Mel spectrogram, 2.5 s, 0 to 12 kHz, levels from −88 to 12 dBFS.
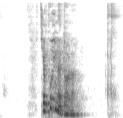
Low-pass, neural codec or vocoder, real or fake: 10.8 kHz; vocoder, 44.1 kHz, 128 mel bands, Pupu-Vocoder; fake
